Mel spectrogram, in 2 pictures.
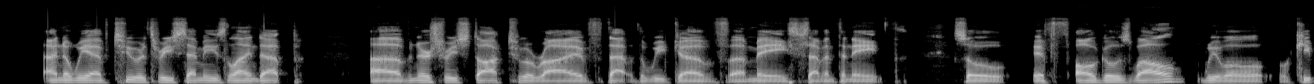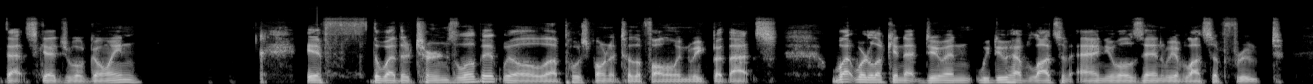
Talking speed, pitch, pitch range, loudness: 160 wpm, 90 Hz, 80-100 Hz, -18 LUFS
